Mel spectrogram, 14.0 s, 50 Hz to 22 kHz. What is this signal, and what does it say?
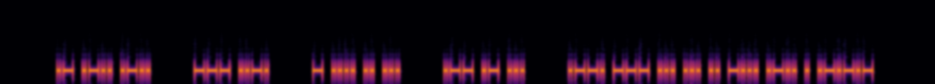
Morse code, heard as a keyed tone, about 25 wpm, 700 Hz. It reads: ALL OF THIS WAS POSSIBLE.
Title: 2x Word-Spacing - Sentences from Top 500 Words - 25wpm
